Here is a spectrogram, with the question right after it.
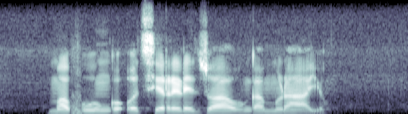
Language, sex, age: Venda, male, 22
